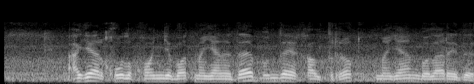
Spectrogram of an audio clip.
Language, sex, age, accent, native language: Uzbek, male, 19-29, Qashqadaryo, Uzbek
